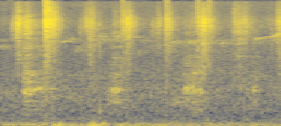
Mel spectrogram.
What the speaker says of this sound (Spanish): Aquí veis a mi perra también interactuando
